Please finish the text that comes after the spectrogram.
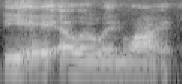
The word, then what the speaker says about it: bologna: You mean bologna. BALONY. Bologna and a red skin. You take the skin off. Same one. Yes. Yes. But here we spell it BOLOGNA. Yeah, the way you spelt it is how bologna is spelt in America.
